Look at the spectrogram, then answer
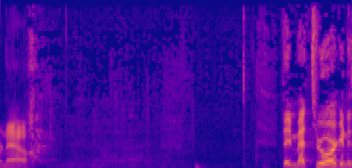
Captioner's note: audience laughs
